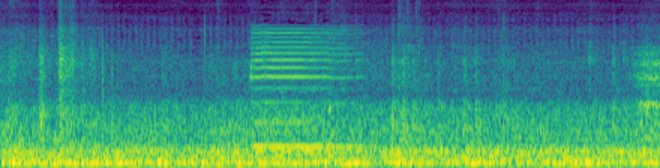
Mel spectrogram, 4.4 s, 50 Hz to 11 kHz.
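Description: Schindler 5400 elevator car's steady low ride rumble. About two seconds in, a single electronic floor-passing chime sounds for under a second.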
